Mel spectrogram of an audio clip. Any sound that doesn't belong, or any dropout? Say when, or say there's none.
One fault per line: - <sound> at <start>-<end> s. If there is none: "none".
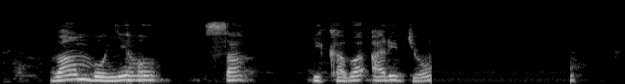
none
